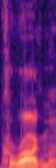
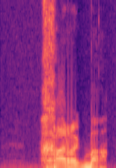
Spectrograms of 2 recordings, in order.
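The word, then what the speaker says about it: χάραγμα: All right, it's the Greek word charagma, Strong's G 5480. Okay, good pronunciation of it. Strong's G 5480. Charagma.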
